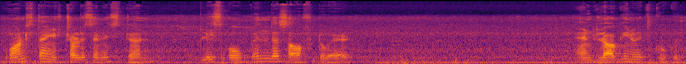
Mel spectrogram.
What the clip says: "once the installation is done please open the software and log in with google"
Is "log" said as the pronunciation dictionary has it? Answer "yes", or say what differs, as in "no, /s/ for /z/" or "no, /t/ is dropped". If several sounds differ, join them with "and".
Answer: yes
